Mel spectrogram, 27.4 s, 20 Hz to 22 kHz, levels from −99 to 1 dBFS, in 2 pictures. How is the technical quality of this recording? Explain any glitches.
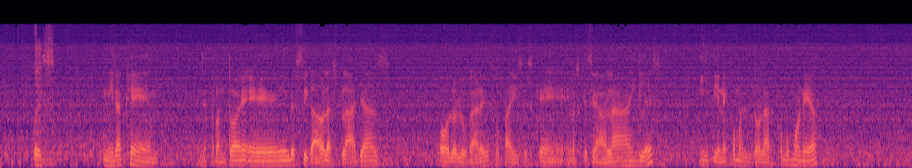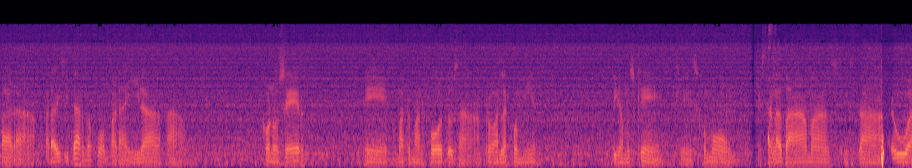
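The recording has two echo-related faults.

Throughout, from 0.0 to 27.37 s, there is other side's voice leaking through: a faint second voice, about 15 dB below the talker, likely loudspeaker echo the canceller missed. On a spectrogram it shows as a weaker, overlapping harmonic pattern.

From 26.94 to 27.07 s there is speech suppressed in double talk: the talker's level briefly sags by roughly 15 dB, likely as the canceller clamps both voices. The waveform visibly narrows for that short stretch.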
